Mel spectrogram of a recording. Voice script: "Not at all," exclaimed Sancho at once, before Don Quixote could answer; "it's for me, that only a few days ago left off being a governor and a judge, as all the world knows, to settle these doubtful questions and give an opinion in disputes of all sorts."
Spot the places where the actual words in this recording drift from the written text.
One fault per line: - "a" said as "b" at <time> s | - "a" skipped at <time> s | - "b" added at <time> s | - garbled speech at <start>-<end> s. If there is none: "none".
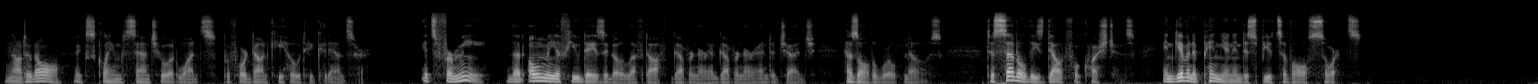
- "being" said as "governor" at 6.7 s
